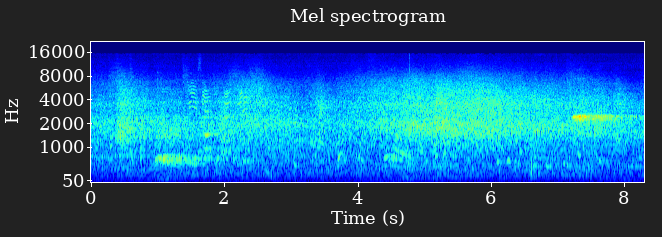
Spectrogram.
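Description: Indoor ice hockey game: skating and stick noise and scattered shouting voices over a steady rink background. Near the end comes one short, steady referee's whistle blast.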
